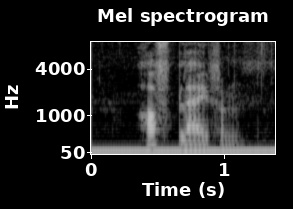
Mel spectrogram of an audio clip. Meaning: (verb) to keep one's hands off; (interjection) hands off!, leave be! (telling someone not to touch something)
- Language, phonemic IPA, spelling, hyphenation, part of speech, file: Dutch, /ˈɑfˌblɛi̯.və(n)/, afblijven, af‧blij‧ven, verb / interjection, Nl-afblijven.ogg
